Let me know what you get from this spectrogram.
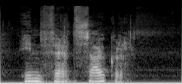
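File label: "invertsuiker", Dutch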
